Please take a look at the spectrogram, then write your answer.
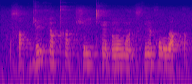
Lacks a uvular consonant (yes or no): no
